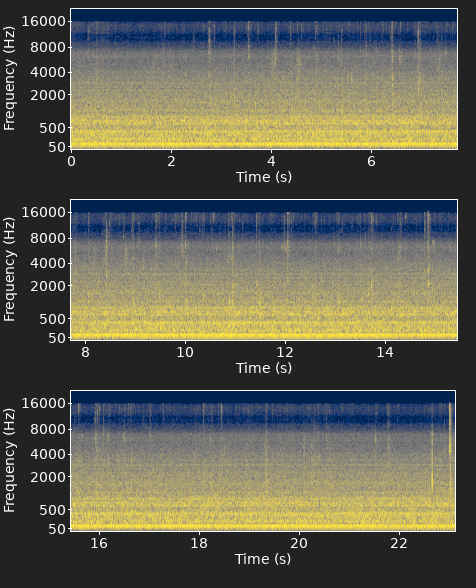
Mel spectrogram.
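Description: Steady, even hum of a running household appliance, with a few faint ticks over it.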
